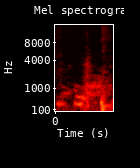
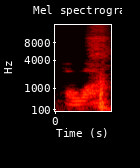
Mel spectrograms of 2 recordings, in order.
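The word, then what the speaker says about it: Paulak: It's Polak. Is it Polak, but it's spelled P-A-U, like pow. Yeah. But Polak. Yeah, because I'm French.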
